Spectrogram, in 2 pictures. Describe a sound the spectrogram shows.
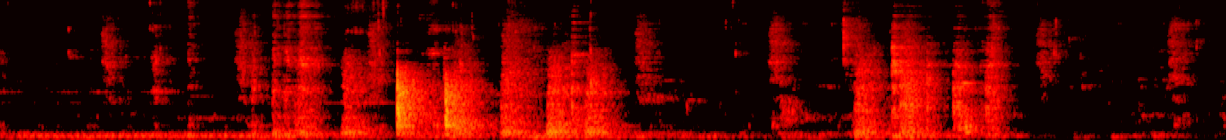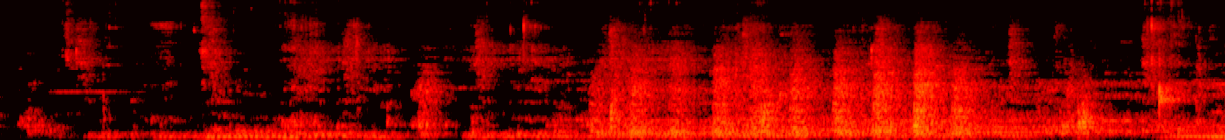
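Fingers scrape food on plates.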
